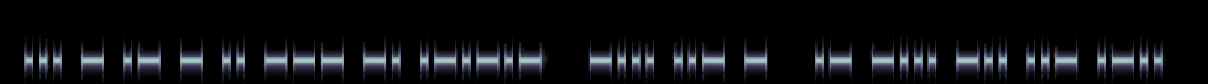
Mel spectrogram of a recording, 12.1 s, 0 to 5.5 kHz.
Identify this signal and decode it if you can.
Morse code, heard as a keyed tone, about 17 wpm, 600 Hz. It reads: STATION. BUT ABDUL
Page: Romanen Never af Ken Follet på engelsk.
